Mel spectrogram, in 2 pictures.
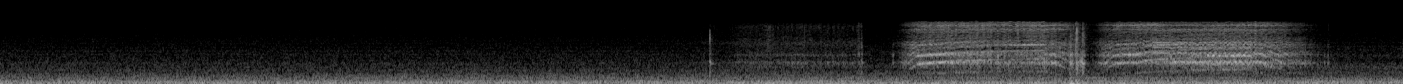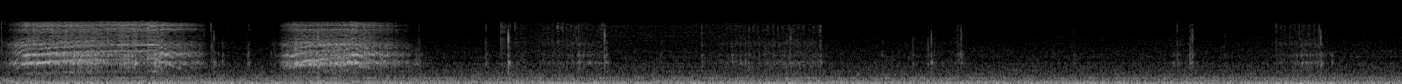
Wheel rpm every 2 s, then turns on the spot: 0, 0, 0, 10, 70, 110, 30, 110, 50, 10, 10, 10, 0, 0.
6-8 12-14 16-18 20-22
